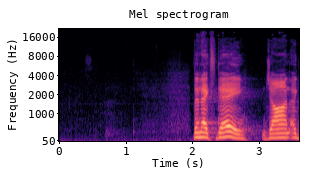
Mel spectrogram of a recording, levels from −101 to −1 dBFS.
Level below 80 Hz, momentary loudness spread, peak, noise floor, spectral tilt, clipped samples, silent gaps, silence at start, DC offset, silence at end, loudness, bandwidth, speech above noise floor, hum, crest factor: -68 dBFS; 11 LU; -8 dBFS; -72 dBFS; -6.5 dB/octave; under 0.1%; none; 2 s; under 0.1%; 0 s; -23 LUFS; 15.5 kHz; 50 dB; none; 18 dB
